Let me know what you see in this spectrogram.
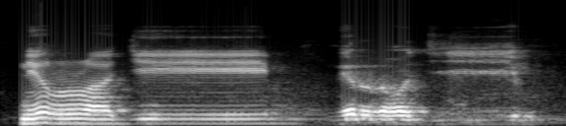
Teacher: ingat ya huruf jim jangan mendesis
